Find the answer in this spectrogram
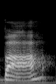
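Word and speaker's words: ba (八): Eight is pronounced ba in Mandarin Chinese, which sounds similar to fa, which means to make a fortune.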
